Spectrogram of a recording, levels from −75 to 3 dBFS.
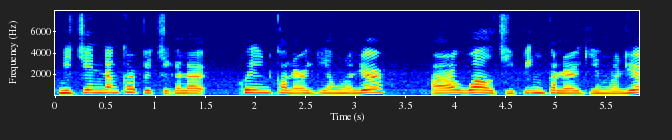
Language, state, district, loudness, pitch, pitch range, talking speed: Ao, Nagaland, Dimapur, -15 LUFS, 240 Hz, 220-260 Hz, 185 wpm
